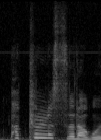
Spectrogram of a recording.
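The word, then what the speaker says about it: populus: 파퓰러스라고 읽는 거 맞나요? 파퓰러스, 네, 맞습니다. 파퓰러스.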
